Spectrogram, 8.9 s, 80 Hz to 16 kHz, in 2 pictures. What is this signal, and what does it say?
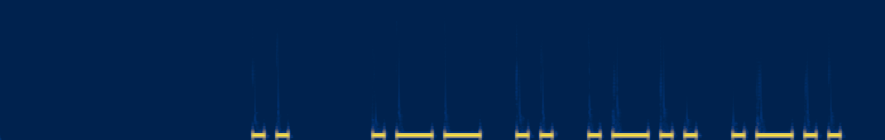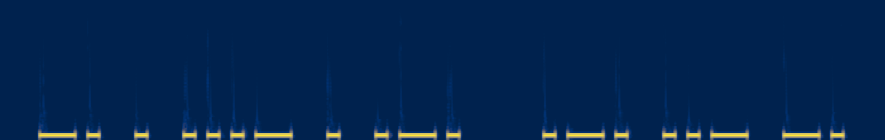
Morse code, heard as a keyed tone, about 21 wpm, 700 Hz. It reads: I WILL NEVER RUN
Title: Sentences from Top 1000 Words - Review Part 1 - 20wpm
